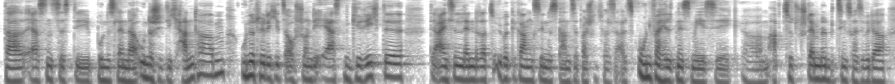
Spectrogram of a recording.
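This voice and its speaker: A man hosting a podcast, talking in a calm, measured way and asking his guest questions. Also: mid-range voice, gravelly, slightly rough. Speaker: podcast host. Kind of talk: casual podcast conversation.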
